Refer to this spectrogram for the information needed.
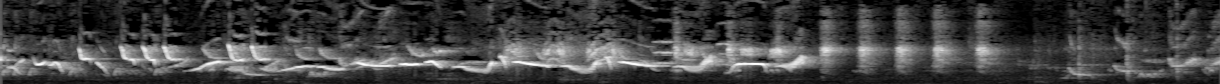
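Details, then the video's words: An untrained Chinese hwamei delivers swooping whistled phrases that glide up and down, then breaks into a series of short, evenly spaced clipped notes before returning to warbling. "Họa mi mộc"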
